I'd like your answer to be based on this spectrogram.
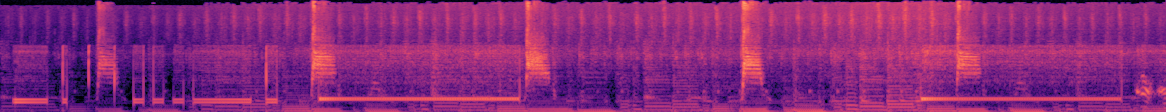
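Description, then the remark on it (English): Quick keypad dialing beeps, then an outgoing phone call to someone's mother rings twice: two long, steady, mid-pitched ringback tones separated by a pause, heard through a phone line. “We're calling your mom up.”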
